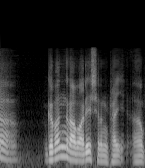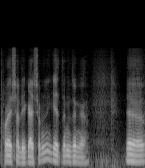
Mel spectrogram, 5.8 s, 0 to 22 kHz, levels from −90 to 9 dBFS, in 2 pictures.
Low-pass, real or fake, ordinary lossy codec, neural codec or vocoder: none; fake; none; codec, 16 kHz, about 1 kbps, DyCAST, with the encoder's durations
